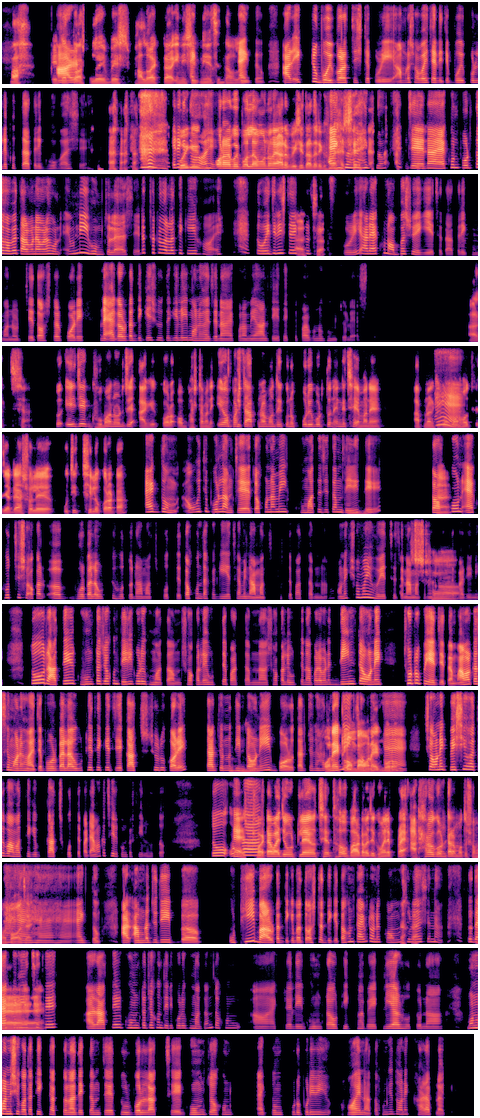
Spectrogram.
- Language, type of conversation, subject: Bengali, podcast, কোন ছোট অভ্যাস বদলে তুমি বড় পরিবর্তন এনেছ?
- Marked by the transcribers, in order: in English: "initiate"; laugh; laughing while speaking: "বই কি? ই পড়ার বই … তাড়াতাড়ি ঘুমে আসে?"; chuckle; laughing while speaking: "এটা কিন্তু হয়"; laughing while speaking: "একদম, একদম"; laugh; tapping; "পড়তে" said as "পত্তে"; stressed: "অনেক"; scoff; laugh; in English: "অ্যাকচুয়ালি"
